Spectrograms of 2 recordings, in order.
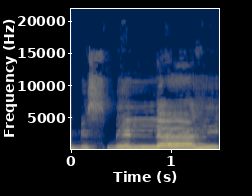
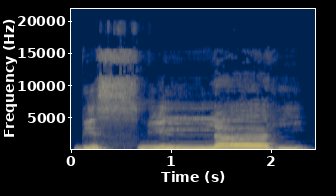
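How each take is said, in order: First: बिस्मिल्लाही as BISMELLAAHE, spread E; deliberate mistake. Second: Slow BISMILLAAHI, pure I, long LAA; thin laam. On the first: Teacher showing her own mistake, BISMELLAAHE. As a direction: turn the I vowels of बिस्मिल्लाही into E. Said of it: "तो ये मैं गलती कर रही". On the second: Teacher modelling बिस्मिल्लाही correctly, drawn out. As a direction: hold the light LAA of बिस्मिल्लाही. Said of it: "जेर आ रही है". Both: Shown as a demonstration.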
